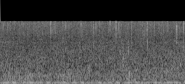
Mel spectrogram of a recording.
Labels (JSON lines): {"label": "biophony", "recorder": "SoundTrap 300"}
